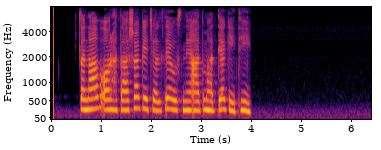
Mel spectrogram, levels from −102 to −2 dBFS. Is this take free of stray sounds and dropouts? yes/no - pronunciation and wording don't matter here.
yes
